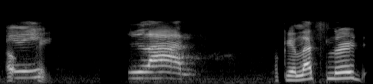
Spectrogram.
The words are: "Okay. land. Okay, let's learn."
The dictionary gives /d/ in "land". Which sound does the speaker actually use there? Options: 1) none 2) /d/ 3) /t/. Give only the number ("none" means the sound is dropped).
1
